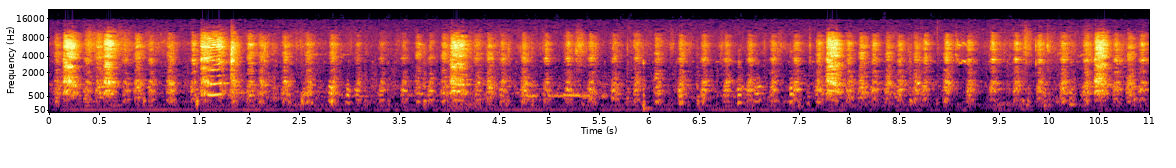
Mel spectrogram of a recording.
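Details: Little red rooster and hen grazing on a lawn: a steady stream of rapid clucking and pecking-like ticks, with louder sharp clucks roughly every two to four seconds and a faint low hum.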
